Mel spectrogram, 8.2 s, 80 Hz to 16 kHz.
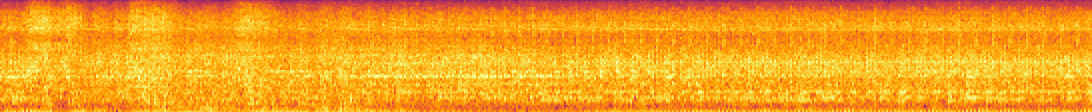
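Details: Willys F-head four-cylinder (snow blower jeep engine), first run on newly installed Weber carb replacing troublesome Carter YF, 180 thermostat: warm, even steady idle, no knocks, misses or surging; normal idle.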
